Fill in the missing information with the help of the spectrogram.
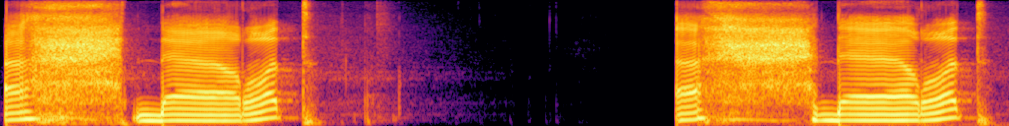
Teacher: Yang A salah karena berubah menjadi huruf dal jadi tipis ya. Dan makhrajnya beda. Kalau huruf dal kan di ujung lidah ke pangkal gigi atas.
